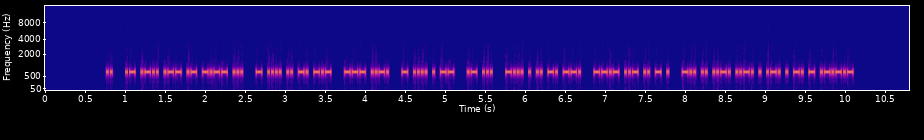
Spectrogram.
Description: Morse code, heard as a keyed tone, about 50 wpm, 700 Hz. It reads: I ALWAYS THINK OF THEM AS BEING QUITE DIFFERENT.
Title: Sentences from Top 1000 Words - Review Part 3 - 50wpm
